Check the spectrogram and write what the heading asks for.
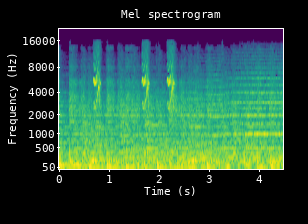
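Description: Three short, high squeaks, like a cartoon mouse's, about a second, two seconds and two and a half seconds in, over soft background music.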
